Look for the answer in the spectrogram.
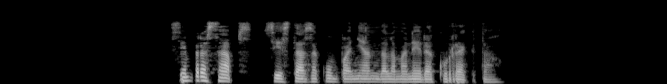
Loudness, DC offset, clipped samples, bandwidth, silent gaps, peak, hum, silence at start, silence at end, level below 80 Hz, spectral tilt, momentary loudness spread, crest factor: -21 LUFS; under 0.1%; under 0.1%; 8 kHz; 2.54-2.64 s; -2 dBFS; none; 1.7 s; 1.65 s; -58 dBFS; -4.5 dB/octave; 14 LU; 22 dB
